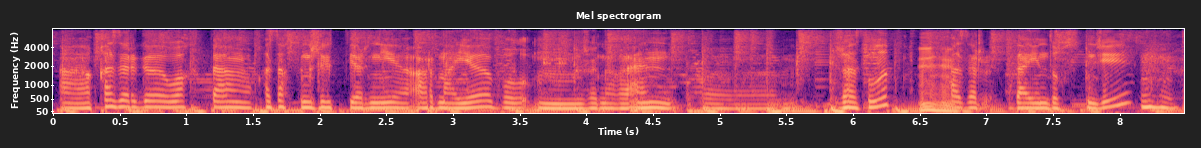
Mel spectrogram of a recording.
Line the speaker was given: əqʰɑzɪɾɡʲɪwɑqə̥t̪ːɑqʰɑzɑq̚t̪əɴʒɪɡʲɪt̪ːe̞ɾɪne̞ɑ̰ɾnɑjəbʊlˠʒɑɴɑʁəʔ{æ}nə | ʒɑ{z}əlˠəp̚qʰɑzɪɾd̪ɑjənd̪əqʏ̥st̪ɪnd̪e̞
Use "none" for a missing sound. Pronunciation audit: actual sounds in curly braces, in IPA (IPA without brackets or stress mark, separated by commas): æ, z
